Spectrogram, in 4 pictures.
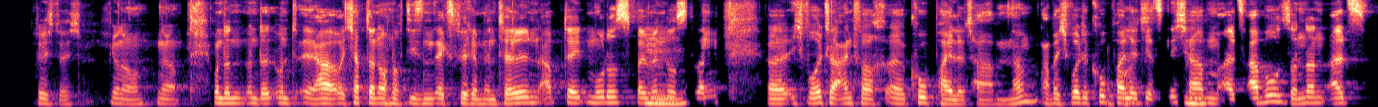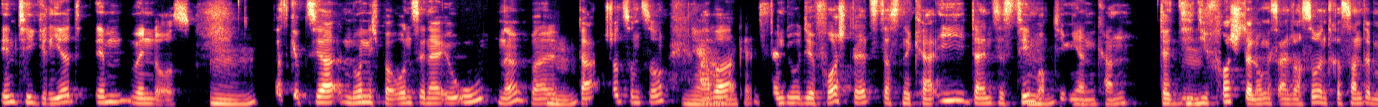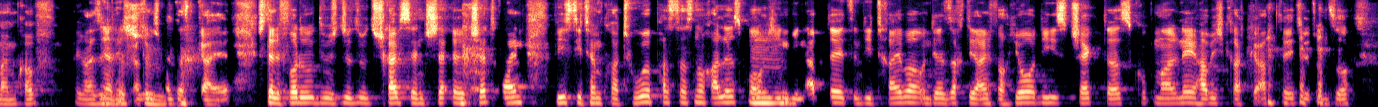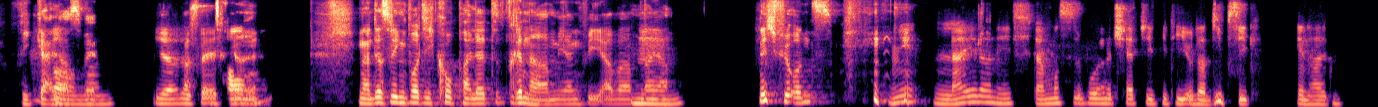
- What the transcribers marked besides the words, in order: chuckle; snort; giggle; chuckle; other background noise; unintelligible speech
- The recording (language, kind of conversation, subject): German, unstructured, Wie nutzt du Technik, um kreativ zu sein?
